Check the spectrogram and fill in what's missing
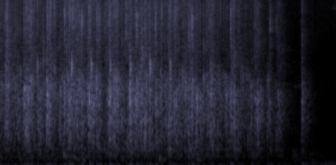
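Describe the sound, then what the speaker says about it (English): Loud, warm applause from a symposium audience welcoming a speaker to the stage, dense clapping that holds steady for about four seconds, then dies away with a final clap. "Give him a warm applause."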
